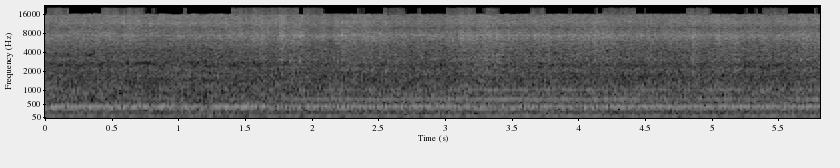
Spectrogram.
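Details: Cattle-feed grinder with rotor and blower, first time grinding hay fed slowly through the hay slide into a bag: steady, even roar and constant mid-pitched hum, no knocks or surging. Normal grinding.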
